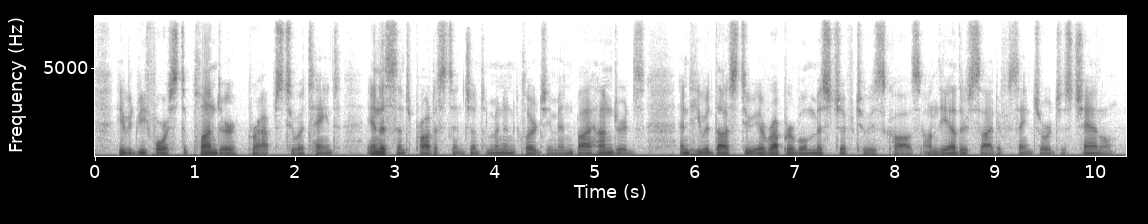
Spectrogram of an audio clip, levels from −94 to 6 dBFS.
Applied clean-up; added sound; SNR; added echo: none; none; none; none.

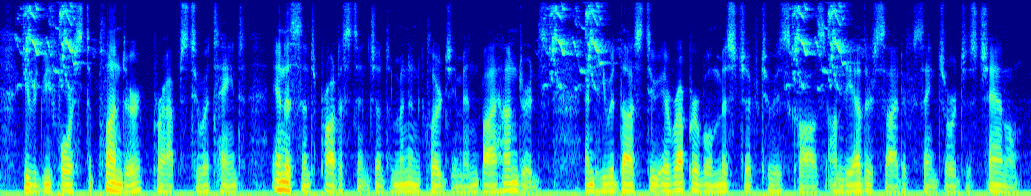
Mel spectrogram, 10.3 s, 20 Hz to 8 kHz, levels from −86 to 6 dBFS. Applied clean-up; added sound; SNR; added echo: none; Bird; 12 dB; none.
